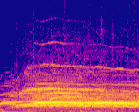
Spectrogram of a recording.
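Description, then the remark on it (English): A loud, sustained crowd cheer with whoops and shouts, swelling within the first half-second and staying at full intensity throughout, with no single voice standing out from the mass. “The crowd is going nuts. They can't contain themselves.”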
